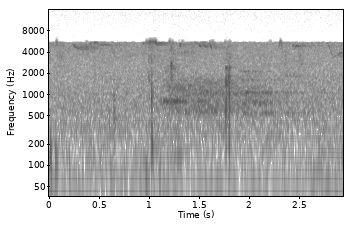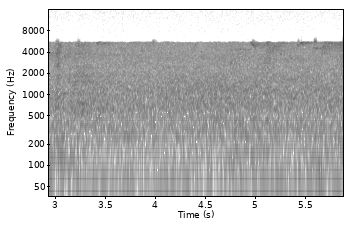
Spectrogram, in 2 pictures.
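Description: Near silence: faint background hiss with a couple of soft clicks, about a second in and again just before two seconds.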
